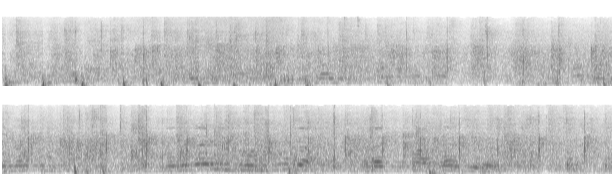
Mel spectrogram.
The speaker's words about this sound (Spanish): Vamos a agradecer a cada uno, vamos a aplaudir.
